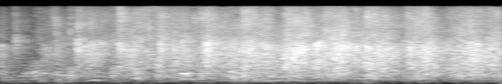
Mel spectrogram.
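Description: Audience applause breaks out during a live French debate on youth and the presidential election, a steady wash of many hands clapping that holds at an even level throughout.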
